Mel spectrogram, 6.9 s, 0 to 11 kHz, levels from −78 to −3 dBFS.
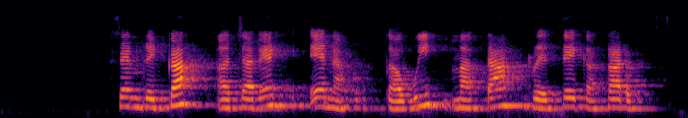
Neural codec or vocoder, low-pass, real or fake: codec, 16 kHz, 4 kbps, X-Codec, HuBERT features, trained on general audio; 7.2 kHz; fake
